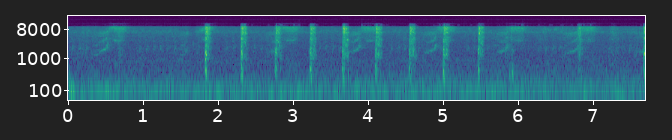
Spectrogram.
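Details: Repeated sneezing from a free-roaming rabbit on Okunoshima (Rabbit Island), Japan: a run of about a dozen small, sharp sneezes in quick succession over steady background noise.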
